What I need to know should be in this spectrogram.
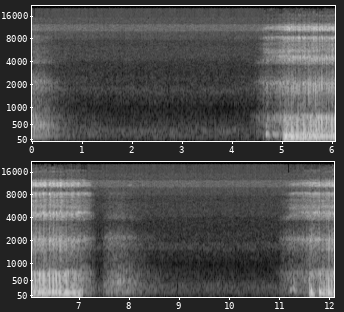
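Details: Cartoon character Ruby (Max and Ruby) snoring during a nap: loud, rattling snore bursts on the in-breath separated by quiet pauses, from a cartoon replay.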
